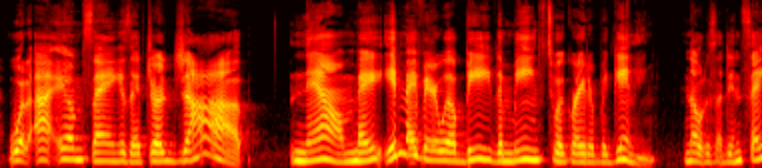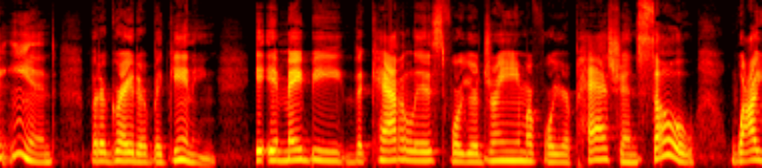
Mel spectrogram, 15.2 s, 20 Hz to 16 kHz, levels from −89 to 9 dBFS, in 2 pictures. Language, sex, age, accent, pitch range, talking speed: English, female, 30-49, American, 175-210 Hz, 175 wpm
